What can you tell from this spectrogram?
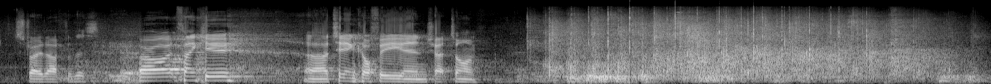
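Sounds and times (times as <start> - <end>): audience applauding: 5.4 - 9.9.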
